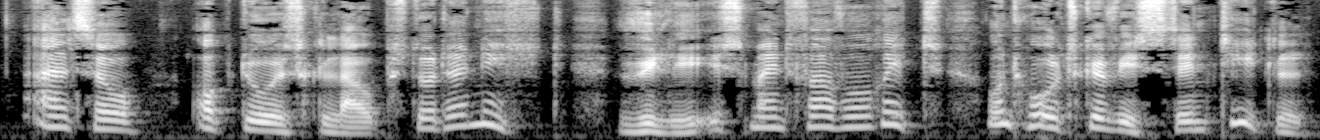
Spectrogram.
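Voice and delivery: high, bright-eyed deer voice; eager young deer. A narrator's reading. Deer Pünktchen defends Willi to Puh, high eager voice. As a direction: insist with admiring enthusiasm.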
